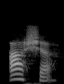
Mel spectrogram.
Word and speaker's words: Asher: Please pronounce Asha.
